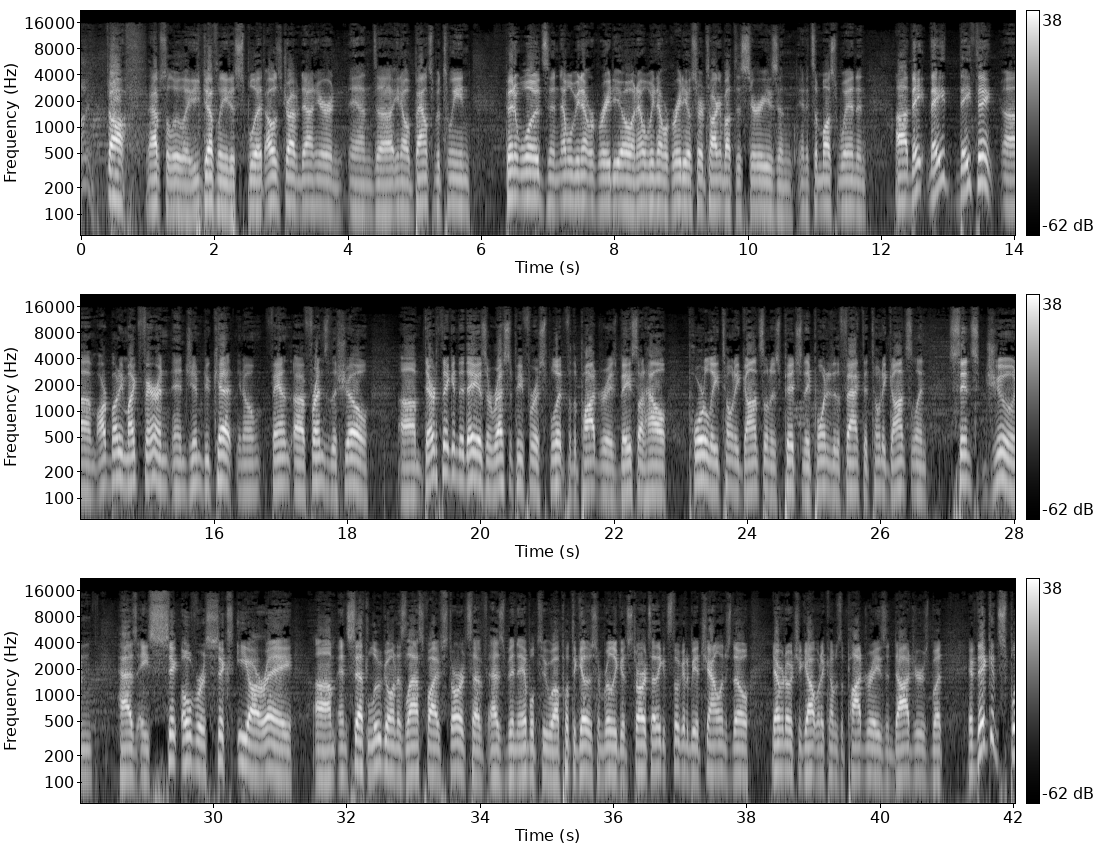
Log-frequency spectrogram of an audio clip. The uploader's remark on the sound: Live from The Loft at Petco Park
